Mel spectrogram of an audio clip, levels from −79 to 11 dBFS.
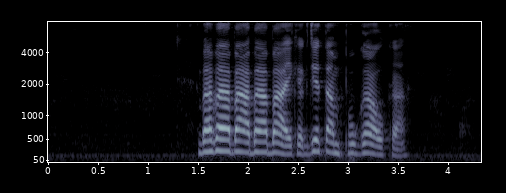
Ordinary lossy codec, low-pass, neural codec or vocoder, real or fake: none; none; none; real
